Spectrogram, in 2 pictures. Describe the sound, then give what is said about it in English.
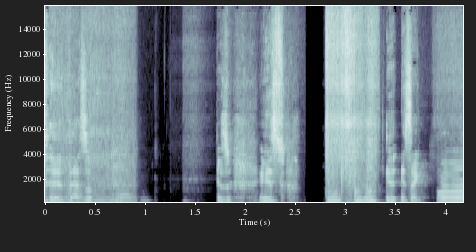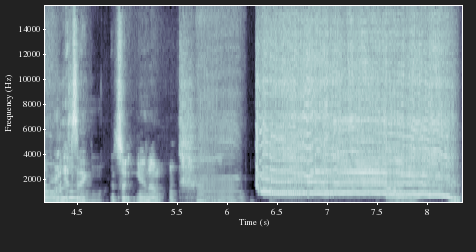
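A voice imitates farts with a run of short, sputtering, squeaky bursts that rise and fall in pitch, ending in a long, high, wavering squeal. No words are spoken. “Your Foley work is on point this episode.”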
